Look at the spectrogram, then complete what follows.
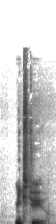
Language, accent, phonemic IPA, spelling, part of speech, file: French, France, /mik.styʁ/, mixture, noun, LL-Q150 (fra)-mixture.wav
- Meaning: mixture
